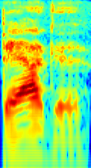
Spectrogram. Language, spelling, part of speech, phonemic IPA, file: German, Berge, noun, /ˈbɛʁɡə/, De-Berge.ogg
- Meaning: nominative/accusative/genitive plural of Berg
